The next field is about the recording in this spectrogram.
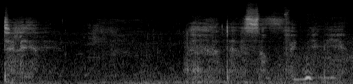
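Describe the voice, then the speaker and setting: An actress playing a tormented, fearful young warrior woman who believes herself cursed, in a breathy, fragile, halting voice for a game drama. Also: background noise, close to an everyday voice. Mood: hushed, haunted. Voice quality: breathy, often whispering. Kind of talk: dramatic video game acting.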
